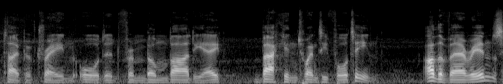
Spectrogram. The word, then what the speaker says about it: Bombardier: 345s were built by Bombardier transportation which I'm told is not pronounced Bombadier or indeed bombad they're part of the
